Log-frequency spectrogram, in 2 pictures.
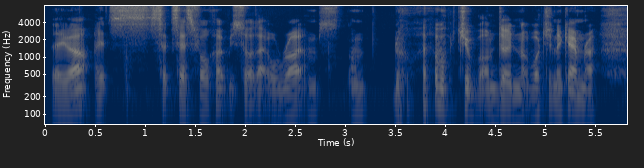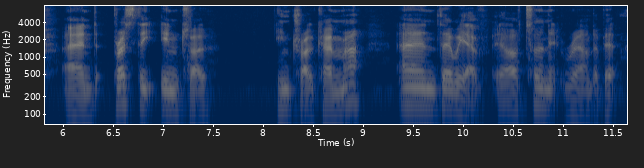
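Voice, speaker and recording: A man's voice: fairly low pitch, lively intonation, moderate pace. An older man, chatting casually through a how-to demonstration at home, rambling with plenty of ums and restarts. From England. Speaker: motorcycle vlogger.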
